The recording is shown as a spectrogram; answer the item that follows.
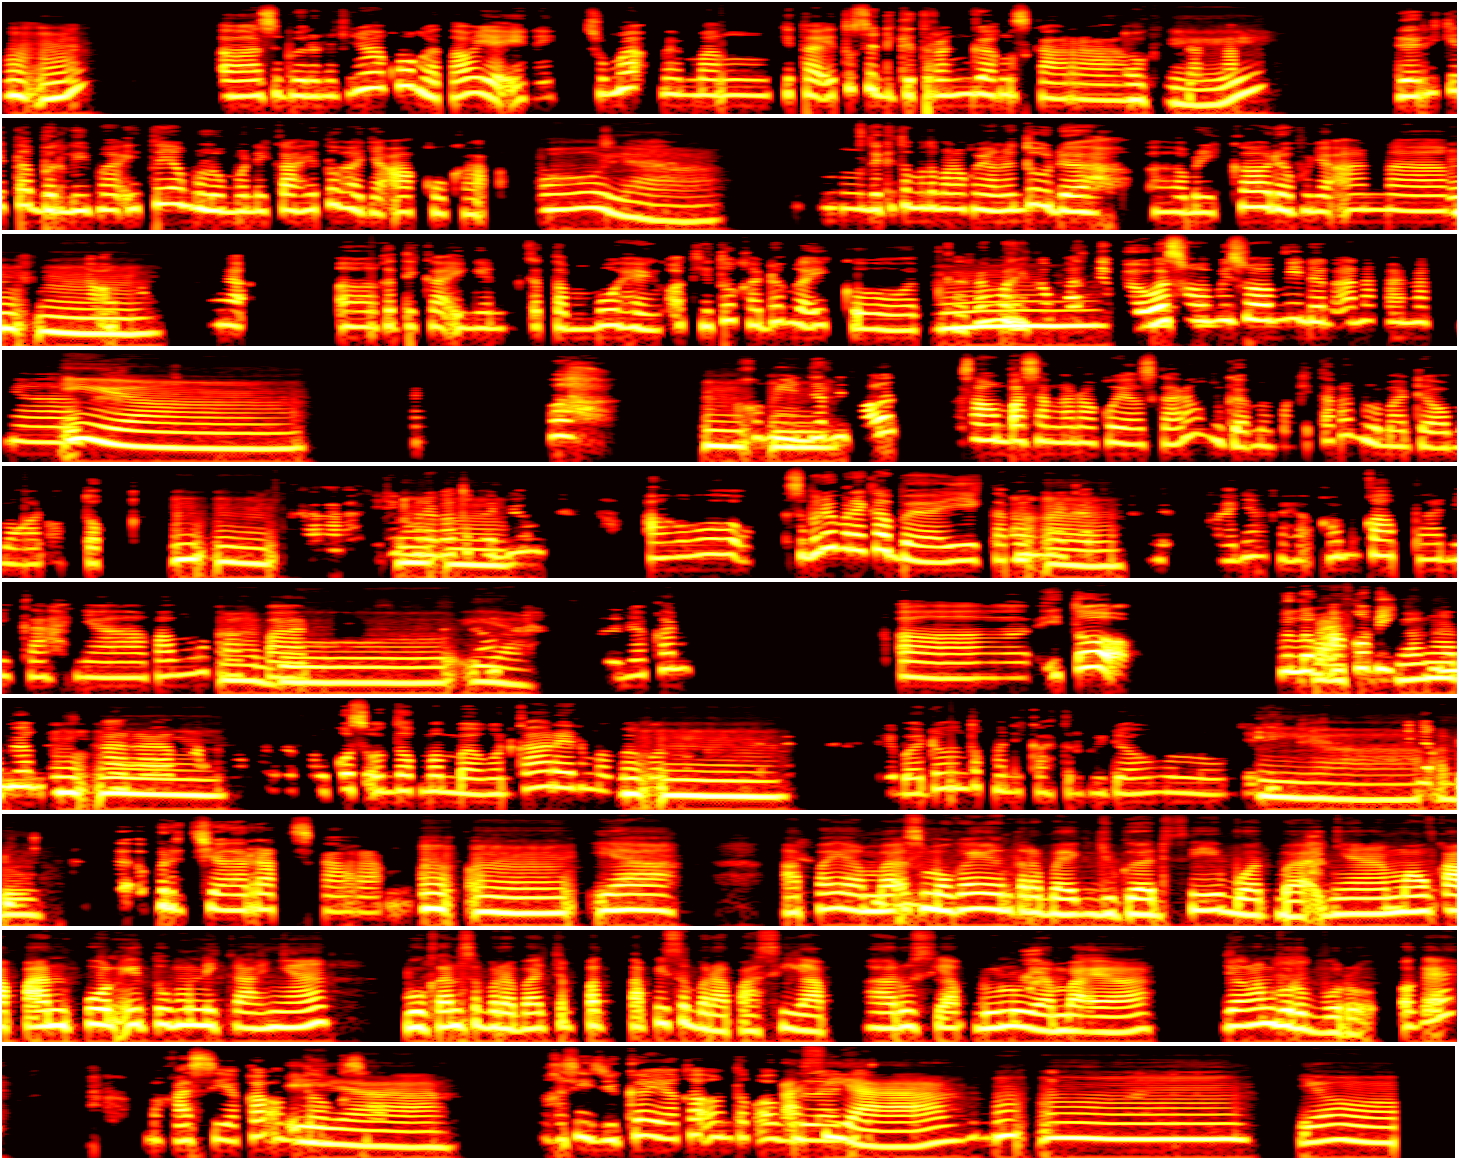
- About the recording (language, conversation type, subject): Indonesian, unstructured, Apa yang membuat persahabatan bisa bertahan lama?
- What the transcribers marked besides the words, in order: static; distorted speech; unintelligible speech; in English: "hangout"; other background noise; drawn out: "Iya"; in English: "Private"; other noise; "juga" said as "jugad"; unintelligible speech; unintelligible speech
